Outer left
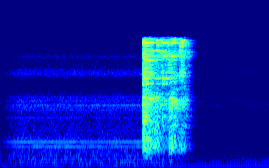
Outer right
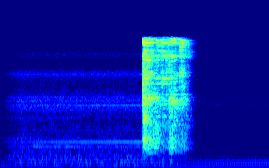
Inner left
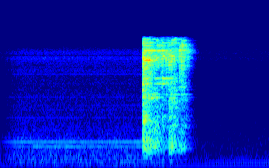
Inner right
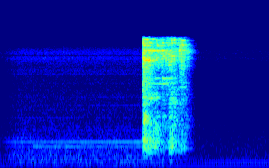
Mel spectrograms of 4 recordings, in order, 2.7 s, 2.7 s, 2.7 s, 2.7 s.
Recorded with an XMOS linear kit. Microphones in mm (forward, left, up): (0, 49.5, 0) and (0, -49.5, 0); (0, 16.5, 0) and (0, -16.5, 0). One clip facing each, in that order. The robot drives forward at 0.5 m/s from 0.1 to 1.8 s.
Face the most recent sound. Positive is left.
turn(degrees=25)  # may be behind; listen again after turning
